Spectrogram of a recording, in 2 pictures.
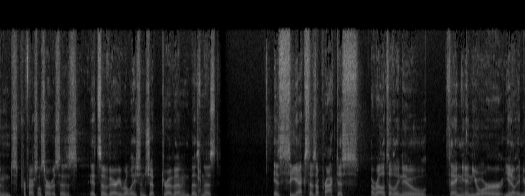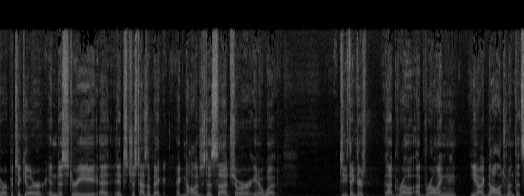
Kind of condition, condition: setting, busy venue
